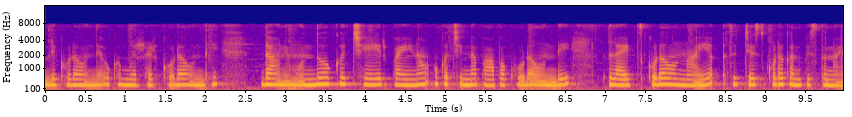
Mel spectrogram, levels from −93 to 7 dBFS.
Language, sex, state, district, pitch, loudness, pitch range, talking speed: Telugu, female, Andhra Pradesh, Visakhapatnam, 225 Hz, -16 LUFS, 220-235 Hz, 145 wpm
